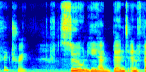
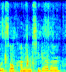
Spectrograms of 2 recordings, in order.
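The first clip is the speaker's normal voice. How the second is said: usual speaking voice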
